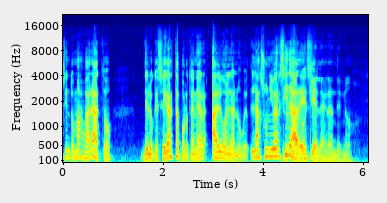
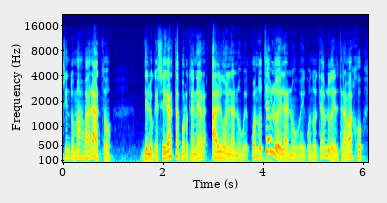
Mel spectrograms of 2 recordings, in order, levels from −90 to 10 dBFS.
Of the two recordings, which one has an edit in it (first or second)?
first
